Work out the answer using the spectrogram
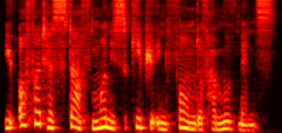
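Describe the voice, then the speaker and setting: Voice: mid-range voice, lively intonation, moderate pace, breathy edge. Audio drama lead: determined young woman, voiced by a female narrator, formal, pointed, insistent. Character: determined, probing young woman confronting a suspect.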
